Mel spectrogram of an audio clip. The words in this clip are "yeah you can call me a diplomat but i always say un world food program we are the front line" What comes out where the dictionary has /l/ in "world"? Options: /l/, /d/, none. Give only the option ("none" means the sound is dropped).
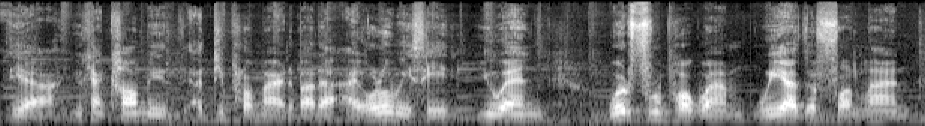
none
